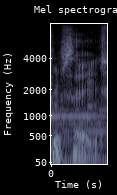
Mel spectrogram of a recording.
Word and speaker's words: Rustage: It's Rustage, and of course, as always, it's pronounced Rustage.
